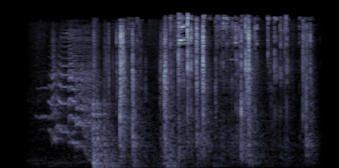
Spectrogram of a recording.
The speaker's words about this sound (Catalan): Vaig agafar les claus i vaig obrir la porta.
